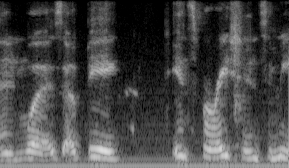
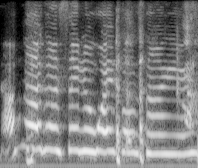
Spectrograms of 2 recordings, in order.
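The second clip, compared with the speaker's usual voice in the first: real laughing, high and loud; laughing protest; 9 dB louder than usual. Real, not acted. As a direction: protest loudly through the laughter. Teased, protests while laughing.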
